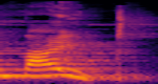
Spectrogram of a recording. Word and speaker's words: night: Then here night, here G is silent.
